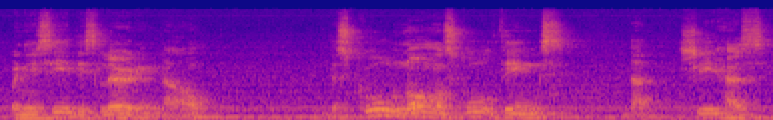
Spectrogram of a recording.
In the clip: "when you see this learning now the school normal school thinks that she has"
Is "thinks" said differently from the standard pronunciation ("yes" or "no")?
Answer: yes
